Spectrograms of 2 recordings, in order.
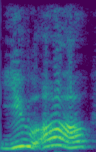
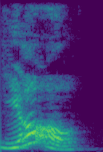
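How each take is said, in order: First: Said in the usual way. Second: Southern "y'all" run into one word; Southern accent. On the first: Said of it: "Instead of saying". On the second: Shown as a demonstration. Mother's worried speech is shown, Southern "y'all". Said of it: "talking Southern style".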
